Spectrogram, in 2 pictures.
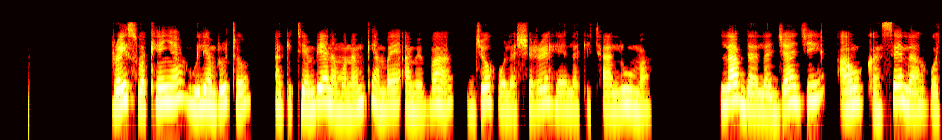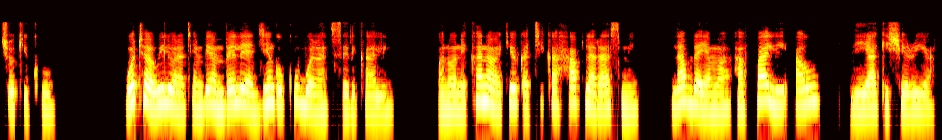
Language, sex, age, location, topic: Swahili, female, 25-35, Mombasa, government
